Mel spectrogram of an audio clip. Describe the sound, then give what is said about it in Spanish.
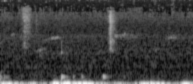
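A microphone stand being shifted, giving a few sharp clicks and knocks over a low rumbling handling noise, with no one talking. “Pero van a estar escuchando ese estruendo ahora mismo porque es el stand del micrófono.”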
